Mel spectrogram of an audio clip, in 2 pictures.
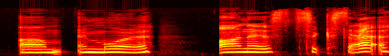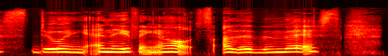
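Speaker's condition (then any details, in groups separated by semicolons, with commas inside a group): Cerebral palsy; lifelong very mild cerebral palsy, affects mouth and hands, slight balance problems, mild outward physical disability; speech noticeably affected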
